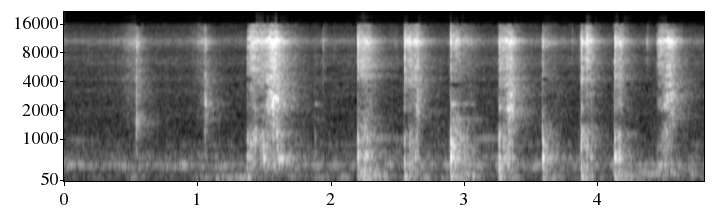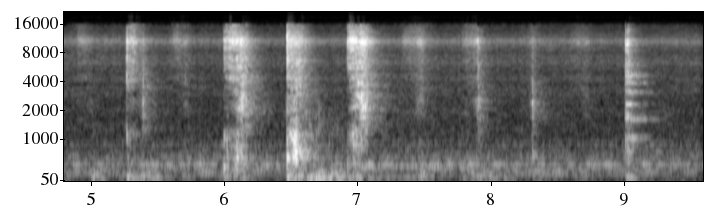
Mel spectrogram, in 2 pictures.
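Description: A spoon clinks and scrapes against a metal vessel while ground idli podi spice powder is stirred, a run of irregular sharp taps and clatters at close range with no talk.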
